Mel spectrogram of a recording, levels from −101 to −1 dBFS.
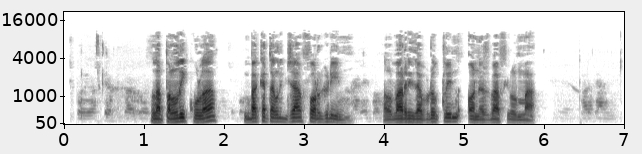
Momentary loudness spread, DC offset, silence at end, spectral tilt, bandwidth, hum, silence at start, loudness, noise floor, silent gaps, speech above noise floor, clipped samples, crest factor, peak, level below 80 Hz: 11 LU; under 0.1%; 0.25 s; -6 dB/octave; 10.5 kHz; none; 1.1 s; -22 LUFS; -72 dBFS; none; 51 dB; under 0.1%; 22 dB; -2 dBFS; -62 dBFS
